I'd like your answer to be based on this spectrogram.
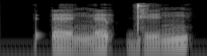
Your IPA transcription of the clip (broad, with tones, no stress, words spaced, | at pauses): ʔɛː˧˩ŋɛː˥˨p̚de˧˥ŋ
